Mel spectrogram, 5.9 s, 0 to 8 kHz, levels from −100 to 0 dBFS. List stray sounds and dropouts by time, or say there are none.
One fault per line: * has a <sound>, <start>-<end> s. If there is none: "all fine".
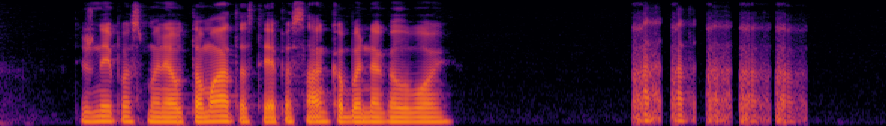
* has a laugh, 4.2-5.4 s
